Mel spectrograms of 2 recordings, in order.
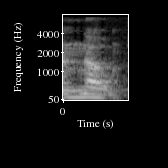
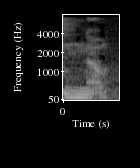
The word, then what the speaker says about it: know: Now I or know. The answer, of course, is know.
